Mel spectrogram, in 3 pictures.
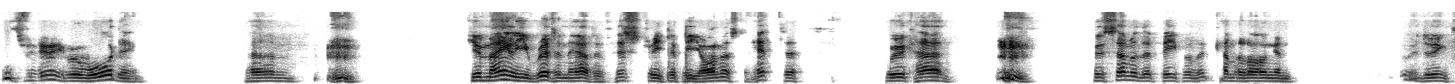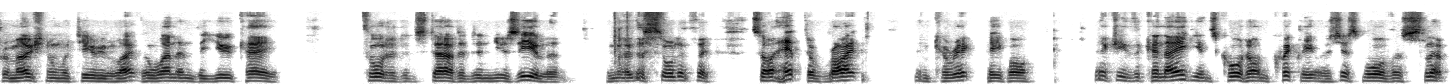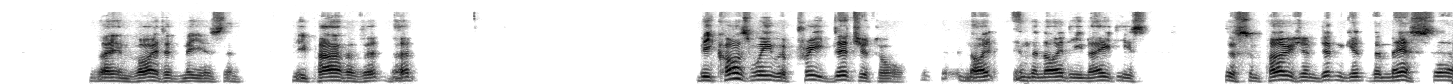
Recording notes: This interview was conducted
